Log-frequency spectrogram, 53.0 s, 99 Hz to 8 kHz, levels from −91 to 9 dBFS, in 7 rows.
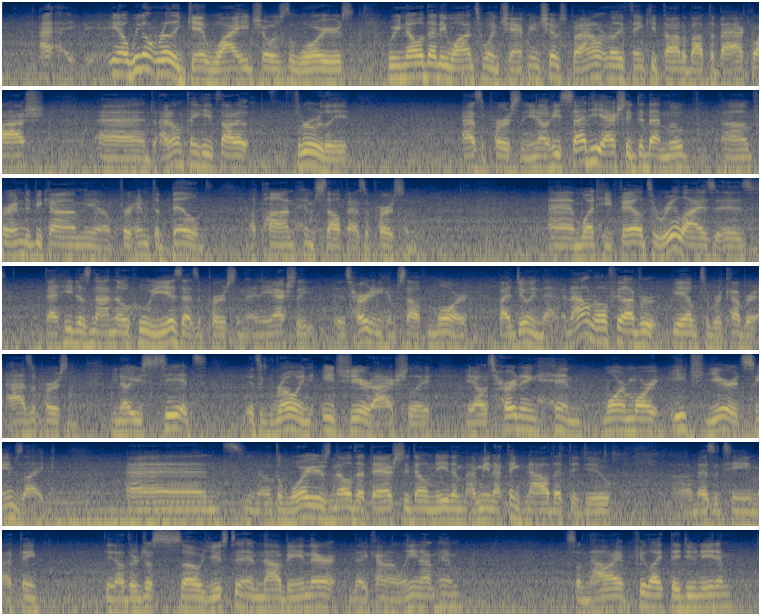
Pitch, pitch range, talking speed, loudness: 125 Hz, 115-135 Hz, 210 wpm, -20 LUFS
